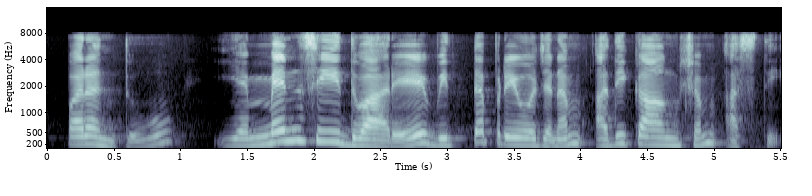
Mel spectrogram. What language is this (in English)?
Sanskrit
